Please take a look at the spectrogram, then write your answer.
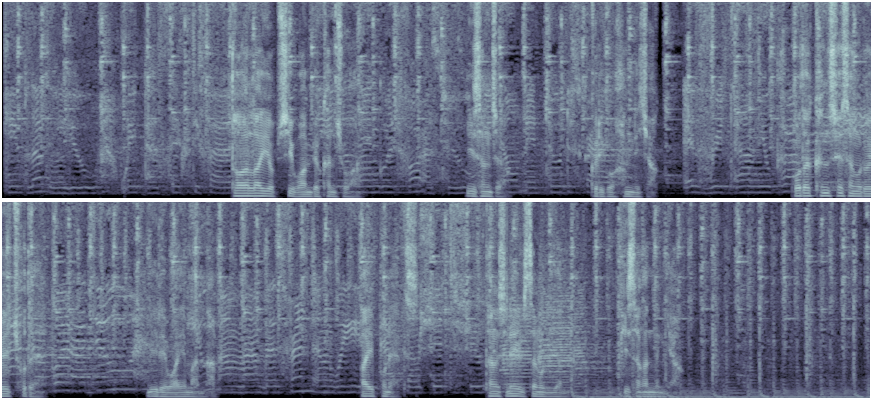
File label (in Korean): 묵직하고 시크한; 아이폰X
